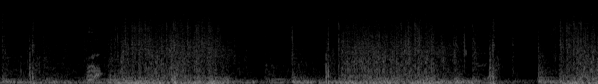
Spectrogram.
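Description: Homing bullets fire from a red laser weapon in an action video game, a dense, continuous barrage of rapid shots with a few sharper cracks standing out, fairly faint overall.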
